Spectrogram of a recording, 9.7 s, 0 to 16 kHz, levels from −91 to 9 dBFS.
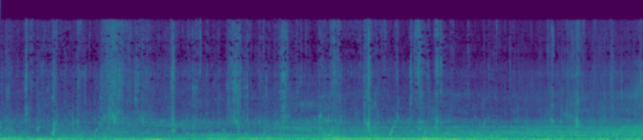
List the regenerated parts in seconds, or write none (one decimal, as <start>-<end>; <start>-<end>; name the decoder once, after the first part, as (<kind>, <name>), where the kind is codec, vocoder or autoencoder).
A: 7.7-9.7 (vocoder, Vocos)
